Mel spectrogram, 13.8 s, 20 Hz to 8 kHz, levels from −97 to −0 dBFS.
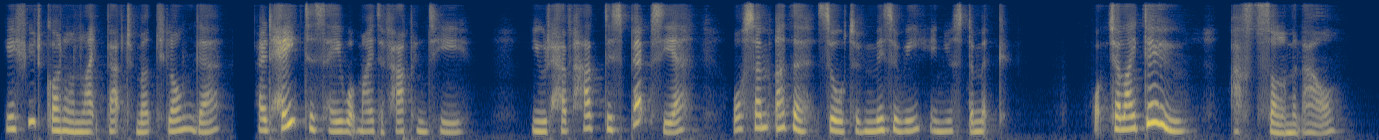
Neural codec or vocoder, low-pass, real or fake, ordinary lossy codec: codec, 16 kHz, about 1 kbps, DyCAST, with the encoder's durations; 7.2 kHz; fake; Opus, 64 kbps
